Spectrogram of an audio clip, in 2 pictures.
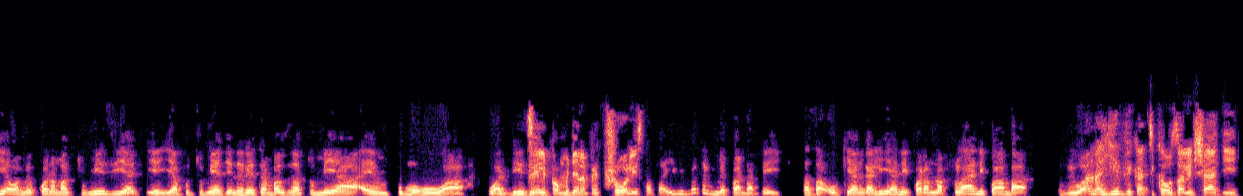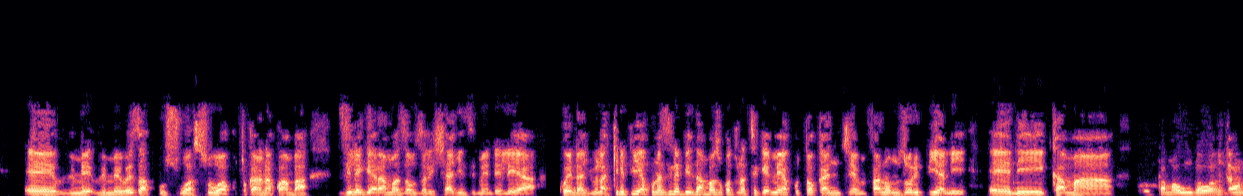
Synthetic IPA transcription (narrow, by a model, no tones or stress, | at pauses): piawamɛkuwanamatumiziajakutumiaʄɛnɛɾɛtambazɔzinatumiaɛm̩fumɔhuːwawadizɛlipamɔʄanapɛtɾɔlisasahivivjɔtɛvimɛpandaɓɛi | sasaʔukiaŋɡalianikwanamnafulanikwamba | viwandaɦivikati̥kauzaliʃaʄi | ɛvimɛvimɛwɛzak̚usuasuaku̥tɔkananakwamba | zilɛɠaɾamazauzaliʃaʄizimɛːndɛlɛa | kwɛndaʄuːlakinipiakunazilɛɓiðaːmbazɔkuat̬unatɛɠɛmɛakutɔkaɲ̩d͡ʒɛm̩fanɔm̩zuɾipiani | nikama | kamauŋɡawaŋɡa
